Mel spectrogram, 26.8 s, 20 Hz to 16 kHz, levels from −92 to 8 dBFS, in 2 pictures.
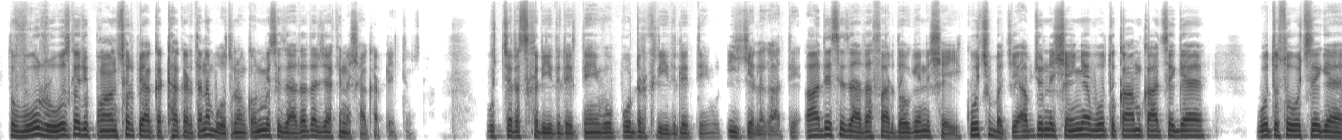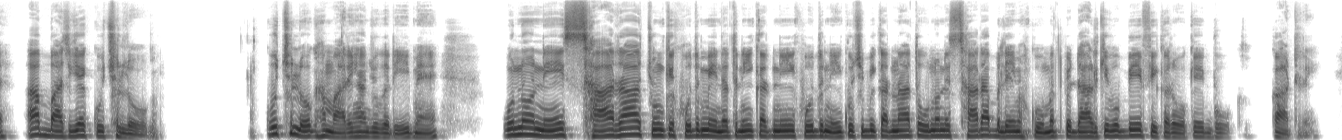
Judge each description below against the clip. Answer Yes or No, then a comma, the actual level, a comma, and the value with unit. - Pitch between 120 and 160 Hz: Yes, low, 135 Hz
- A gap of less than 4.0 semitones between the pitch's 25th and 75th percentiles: Yes, average, 3.1 semitones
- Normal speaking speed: No, fast, 240 wpm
